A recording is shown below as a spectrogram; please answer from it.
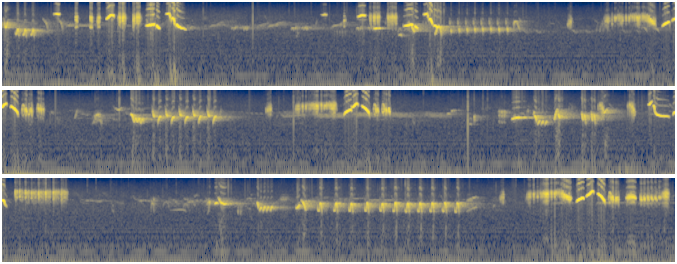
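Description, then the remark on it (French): A whinchat sings alone from a broom bush in short, scratchy, high warbling phrases, each a second or two long, repeated with brief pauses. The song is clear over a quiet background. “ce traquet tarier chante sur un buisson de genêt.”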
